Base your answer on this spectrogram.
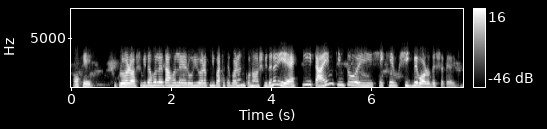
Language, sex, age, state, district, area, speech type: Bengali, female, 30-45, West Bengal, Darjeeling, rural, conversation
